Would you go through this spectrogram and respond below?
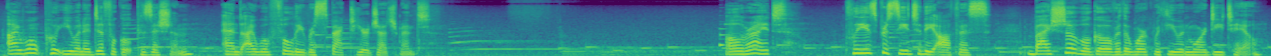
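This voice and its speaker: A poised, commanding noblewoman from a game. She speaks formally and graciously, in a lowish, steady voice. Soft music plays behind her. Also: normal speed. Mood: reassuring. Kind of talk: game voice acting.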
